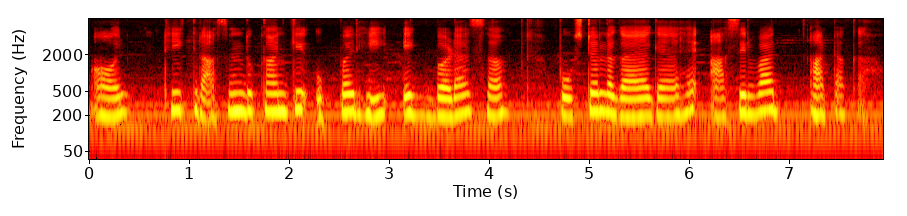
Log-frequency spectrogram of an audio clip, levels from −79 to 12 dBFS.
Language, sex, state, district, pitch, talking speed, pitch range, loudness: Hindi, female, Odisha, Sambalpur, 200 Hz, 130 wpm, 190-225 Hz, -16 LUFS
